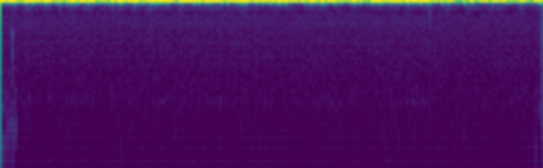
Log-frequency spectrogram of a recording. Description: Typical buzz in the ears (tinnitus sound effect).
